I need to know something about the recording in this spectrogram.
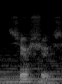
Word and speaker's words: Surstrix: For my main phase, I will pay 12, bring me down to 2, and play, correct me if I'm mispronouncing this, Surstrix? Surstrix, yeah. Surstrix.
